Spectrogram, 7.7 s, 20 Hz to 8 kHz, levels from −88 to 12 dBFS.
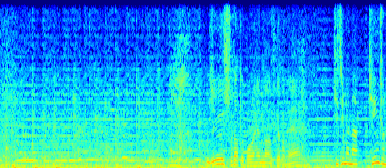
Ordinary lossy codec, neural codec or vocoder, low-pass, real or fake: none; codec, 16 kHz, 2 kbps, FunCodec, trained on Chinese and English, 25 frames a second; none; fake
